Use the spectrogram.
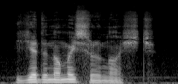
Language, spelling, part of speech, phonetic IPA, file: Polish, jednomyślność, noun, [ˌjɛdnɔ̃ˈmɨɕl̥nɔɕt͡ɕ], Pl-jednomyślność.ogg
